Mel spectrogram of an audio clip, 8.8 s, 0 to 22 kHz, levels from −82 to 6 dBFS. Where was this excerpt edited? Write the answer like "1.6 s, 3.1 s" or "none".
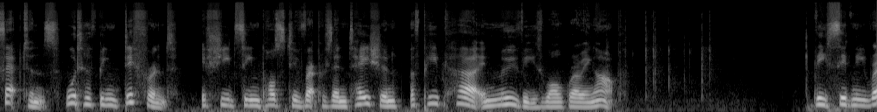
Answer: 4.4 s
